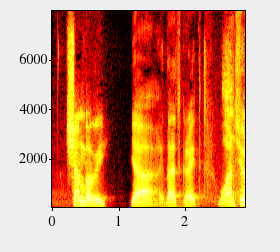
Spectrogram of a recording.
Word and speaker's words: Shambhavi: so this process is called shambhavi can you pronounce shambhavi shambhavi yeah that's great once you do it you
